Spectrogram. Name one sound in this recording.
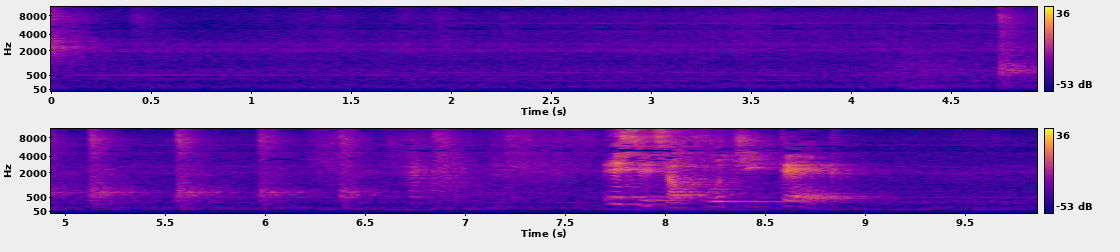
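An elevator hums quietly and steadily.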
